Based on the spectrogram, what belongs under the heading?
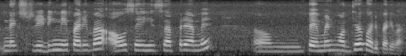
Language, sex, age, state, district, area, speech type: Odia, female, 30-45, Odisha, Sundergarh, urban, spontaneous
